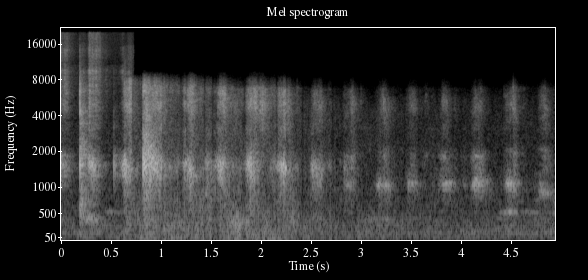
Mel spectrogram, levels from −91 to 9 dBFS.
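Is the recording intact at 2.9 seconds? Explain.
No. A call bitrate drop runs from 0.64 s to the end. The encoder fell from 128 to 6 kbps, cutting bandwidth from 20 to 8 kHz. The sound turns coarse and muffled.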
